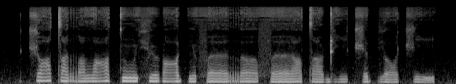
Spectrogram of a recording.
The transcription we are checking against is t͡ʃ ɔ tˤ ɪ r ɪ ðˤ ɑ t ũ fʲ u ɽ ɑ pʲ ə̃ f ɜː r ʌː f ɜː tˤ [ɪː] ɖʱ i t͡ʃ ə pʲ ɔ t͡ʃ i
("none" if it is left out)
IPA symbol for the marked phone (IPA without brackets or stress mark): ɪː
